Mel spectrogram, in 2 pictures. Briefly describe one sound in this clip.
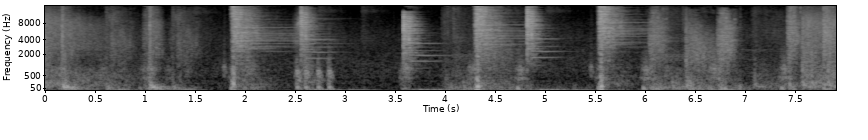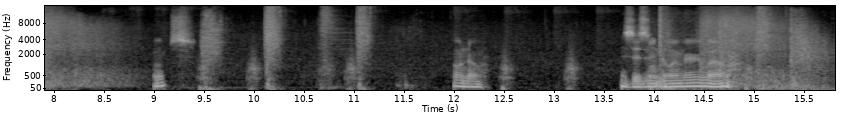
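Magic blasts crackle and sparkle.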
